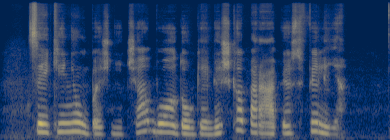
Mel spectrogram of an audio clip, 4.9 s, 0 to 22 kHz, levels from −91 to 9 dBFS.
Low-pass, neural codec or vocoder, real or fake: 19.8 kHz; codec, 44.1 kHz, 7.8 kbps, DAC; fake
